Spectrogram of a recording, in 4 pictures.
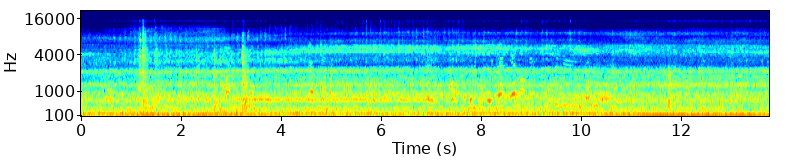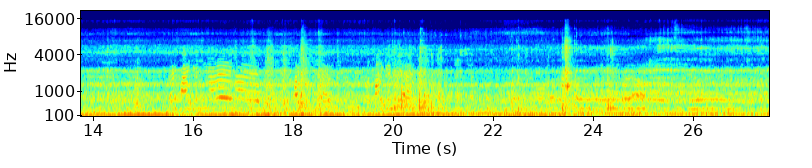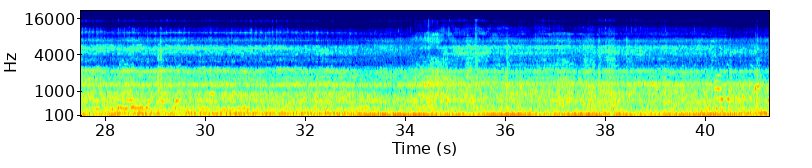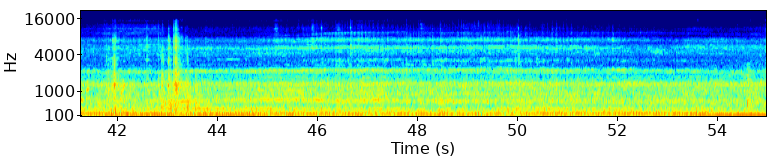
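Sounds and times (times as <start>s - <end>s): excavator diesel engine humming: 0.0s - 54.9s.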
